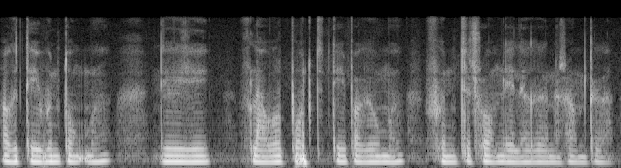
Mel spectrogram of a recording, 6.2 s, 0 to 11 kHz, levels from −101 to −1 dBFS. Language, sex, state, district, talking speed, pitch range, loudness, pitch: Wancho, male, Arunachal Pradesh, Longding, 185 wpm, 120-125 Hz, -17 LUFS, 125 Hz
